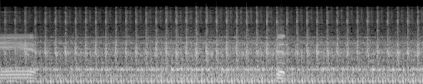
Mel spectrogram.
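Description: An old Kubota diesel engine, a DA 780 under repair, runs with a loud, steady rhythmic chug close by, and a voice can be heard briefly over it at the start.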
